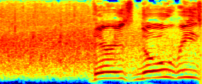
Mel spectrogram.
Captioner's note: applause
